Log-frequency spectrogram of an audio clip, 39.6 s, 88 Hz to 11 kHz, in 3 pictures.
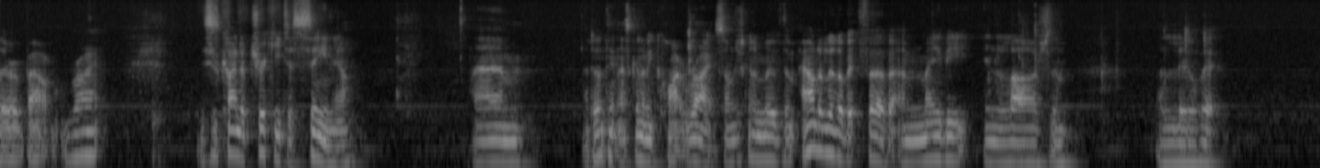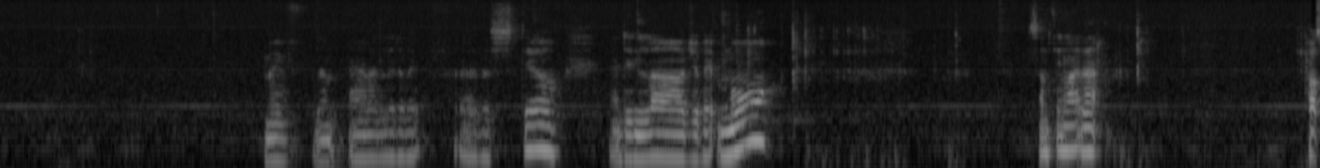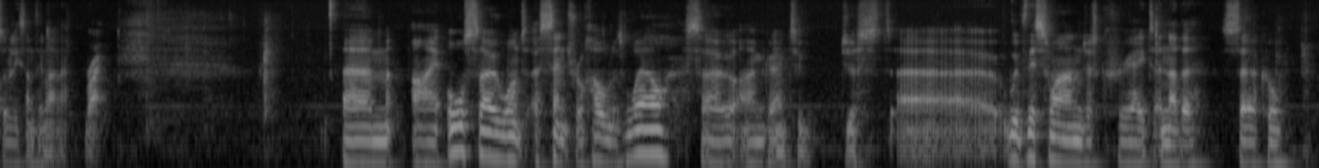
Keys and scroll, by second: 10.4 shift+Up, 11.4 Up, 13.6 Down, 20.6 shift+Up, 22.3 Down, 24.5 Down, 26.4 Up.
